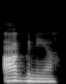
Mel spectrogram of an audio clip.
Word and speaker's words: Ajna: So you have the third eye, but it's spelled Ajna, but it's pronounced Agna.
